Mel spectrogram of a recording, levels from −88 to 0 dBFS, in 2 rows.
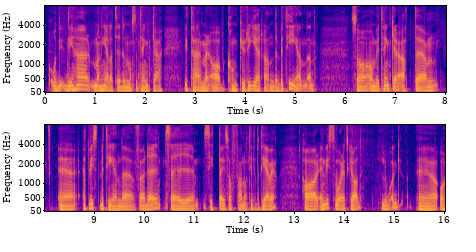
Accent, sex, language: native, male, Swedish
